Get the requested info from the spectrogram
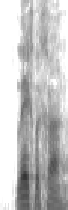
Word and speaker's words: לך לך: Lech lecha, the same word with different vowel pronunciation.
